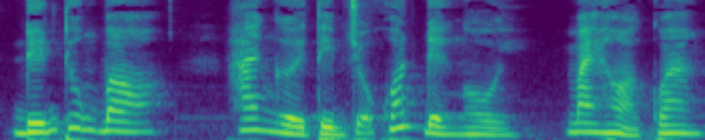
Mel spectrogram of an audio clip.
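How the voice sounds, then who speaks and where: A woman narrating a romance story in a steady, melancholy storytelling manner. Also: lowish voice, normal speed, faint music behind. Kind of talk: audiobook narration.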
